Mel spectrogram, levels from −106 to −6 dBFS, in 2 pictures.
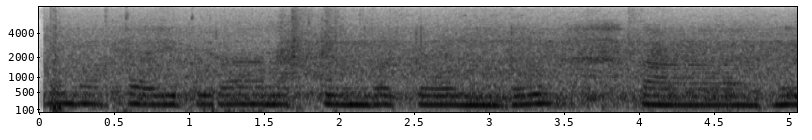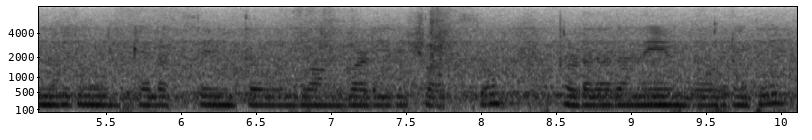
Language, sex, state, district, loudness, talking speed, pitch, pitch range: Kannada, female, Karnataka, Mysore, -16 LUFS, 55 wpm, 200 Hz, 195-210 Hz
